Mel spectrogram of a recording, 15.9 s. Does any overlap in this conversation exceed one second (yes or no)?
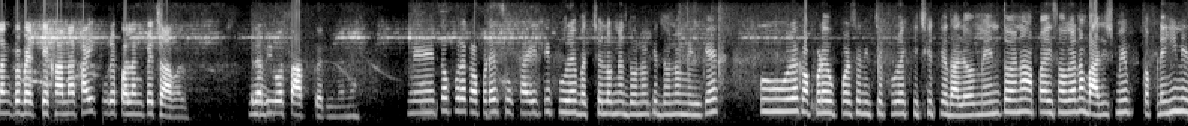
no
